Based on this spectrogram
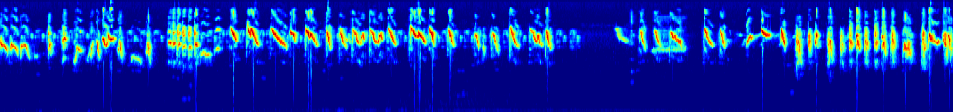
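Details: Long run of white-eye (pleci) song, recorded to train caged birds: rapid high, sharply downslurred chirps in steady streams, a brief lull near the middle, then dense twittering again.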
